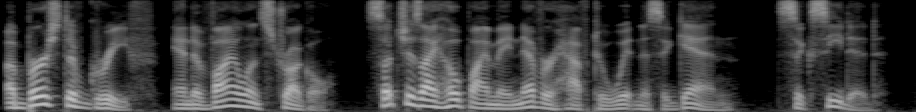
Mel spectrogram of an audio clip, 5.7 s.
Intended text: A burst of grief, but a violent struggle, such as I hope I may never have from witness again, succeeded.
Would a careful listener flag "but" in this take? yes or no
yes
